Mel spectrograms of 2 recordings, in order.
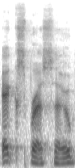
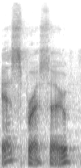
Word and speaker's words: espresso: nervous okay number 25 espresso not expresso but espresso espresso means pressed out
